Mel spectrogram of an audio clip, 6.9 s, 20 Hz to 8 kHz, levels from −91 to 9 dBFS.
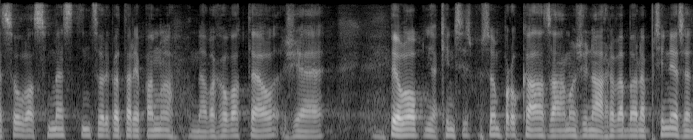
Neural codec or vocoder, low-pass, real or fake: codec, 24 kHz, 0.9 kbps, WavTokenizer, small release; 7.2 kHz; fake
